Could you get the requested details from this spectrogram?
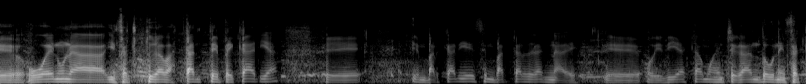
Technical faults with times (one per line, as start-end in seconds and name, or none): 1.88-2.94 zipper noise
6.83-8.06 zipper noise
